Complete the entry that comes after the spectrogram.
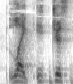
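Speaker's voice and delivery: ordinary delivery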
